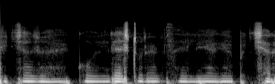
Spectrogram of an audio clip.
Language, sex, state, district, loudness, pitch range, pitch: Hindi, male, Punjab, Pathankot, -19 LUFS, 125-135 Hz, 130 Hz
